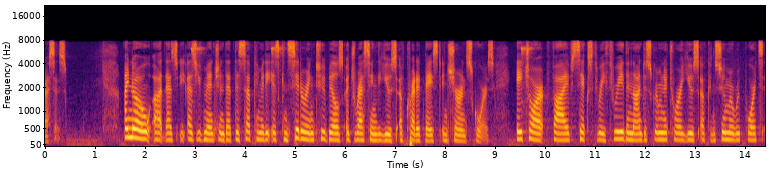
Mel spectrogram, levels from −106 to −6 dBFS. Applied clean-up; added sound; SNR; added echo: none; Tambourine; 20 dB; none.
